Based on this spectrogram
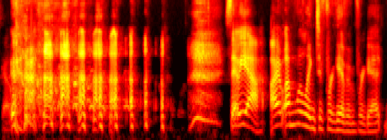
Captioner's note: all laughing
